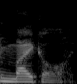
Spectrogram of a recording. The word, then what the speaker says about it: Mical: last name right uh it's actually Michael yeah name yeah it's okay for ages it's all good it's all good everyone says it wrong so don't sweat it Michael is here hello and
